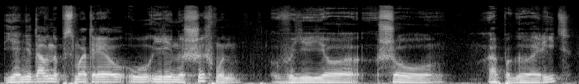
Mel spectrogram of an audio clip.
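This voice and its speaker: A man's voice: fairly low pitch, little pitch movement, measured pace, dark tone. A man hosting a podcast, talking casually and explaining things at length in a reflective way. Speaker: podcast host.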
